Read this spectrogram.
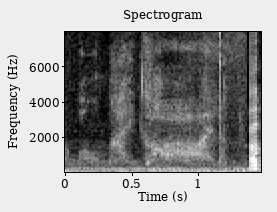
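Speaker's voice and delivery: whispering. A mother recalling her daughter's news on the phone, retelling her own whisper. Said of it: "And I started whispering".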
